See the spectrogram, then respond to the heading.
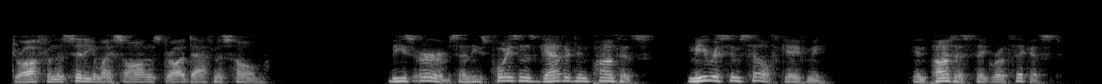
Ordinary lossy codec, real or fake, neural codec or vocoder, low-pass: AAC, 16 kbps; real; none; 7.2 kHz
